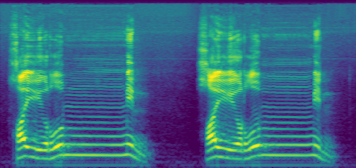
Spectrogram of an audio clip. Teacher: ketika memasukkan huruf ke dalam mim, maka dipanjangkan mimnya · suara nunnya hilang 100% masuk ke dalam mim bertasydid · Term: idgham kamil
